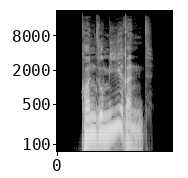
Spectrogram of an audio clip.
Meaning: present participle of konsumieren
- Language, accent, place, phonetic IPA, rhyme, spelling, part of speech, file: German, Germany, Berlin, [kɔnzuˈmiːʁənt], -iːʁənt, konsumierend, verb, De-konsumierend.ogg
